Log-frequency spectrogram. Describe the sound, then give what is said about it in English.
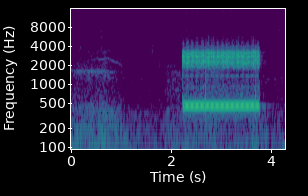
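A single steady ringback tone on an outgoing phone call to Smooth Ambler, area code 304, sounds for about a second and a half, loud as if from a phone speaker, with quiet room noise before it. “It's ringing.”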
